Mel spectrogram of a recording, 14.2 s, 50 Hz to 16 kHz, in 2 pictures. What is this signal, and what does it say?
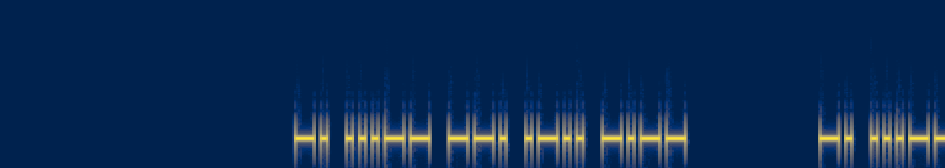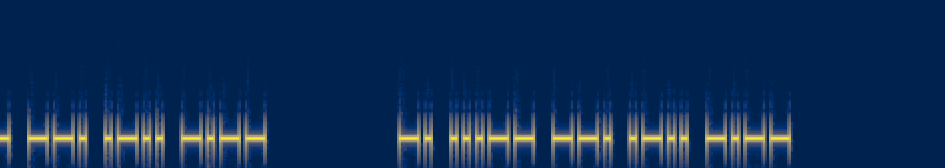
Morse code, heard as a keyed tone, about 25 wpm, 700 Hz. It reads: N3GLY N3GLY N3GLY
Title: USA Call Signs - 5 Characters - Repeated 3x - 25wpm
